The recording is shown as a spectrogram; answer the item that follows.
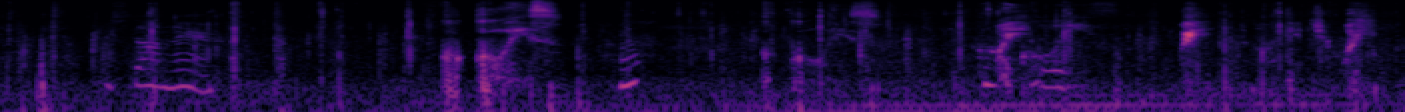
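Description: Faint, indistinct murmured voices with scattered clicks and footsteps on a trail, over a low steady hum that fades out near the end.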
